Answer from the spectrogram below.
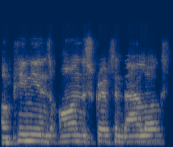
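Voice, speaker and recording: A chatty man from New York talks shop about phone sales, laughing easily as he goes. His voice sits a little high and comes from a distance through a dull, lo-fi mic. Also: moderate pace. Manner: laughs often, animated and talkative. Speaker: real estate agent co-host. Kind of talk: casual training chat.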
